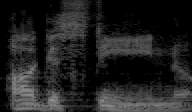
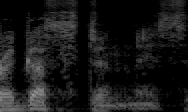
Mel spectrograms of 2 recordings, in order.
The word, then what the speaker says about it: Augustine: Let's look at the 5th century in an argument between Pelagius and Augustine, or Augustine, as some people pronounce it.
